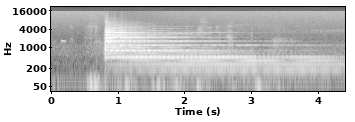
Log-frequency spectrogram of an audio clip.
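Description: A church bell struck once, about a second in, ringing on with a long, slowly fading tone.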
